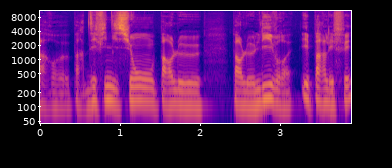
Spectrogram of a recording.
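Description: Over a silent background in a very clean recording, a man talks at a fairly slow pace with a medium pitch and fairly even intonation. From western France, Deux-Sèvres and Bordeaux. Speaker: tech product executive. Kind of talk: podcast interview. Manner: hesitant with many fillers and repetitions.

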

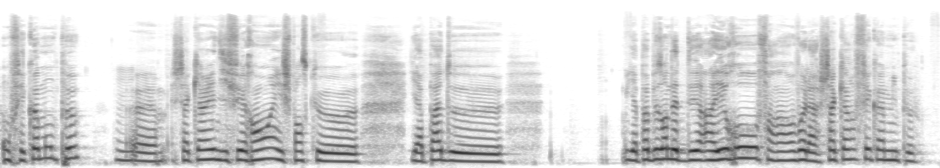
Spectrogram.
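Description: On a very clean recording with a silent background, a woman with a fairly high pitch and a dark, mellow tone talks at a moderate pace in a monotone, flat intonation. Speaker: comic book author and cancer survivor. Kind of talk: interview testimony.

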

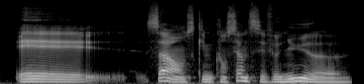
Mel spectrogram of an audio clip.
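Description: Speaking very slowly at a medium pitch, a man shows ordinary pitch variation on a very clean recording with a silent background. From Lorraine, France (Longwy area). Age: young. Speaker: documentary filmmaker. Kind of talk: interview. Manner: halting, many repetitions and hesitations.

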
